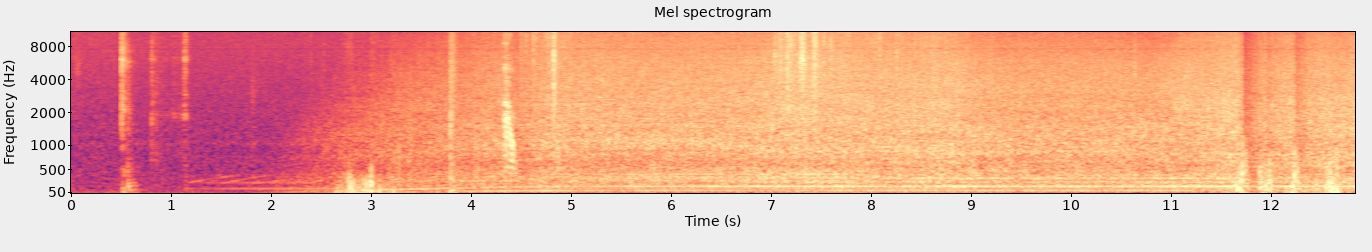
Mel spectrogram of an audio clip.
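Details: Old Lasko box fan after repair of a bad creaking, near-seized motor that stopped immediately at turnoff: it spins up from a few clicks into a smooth, steady whir with no creak or scrape; the motor runs freely.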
